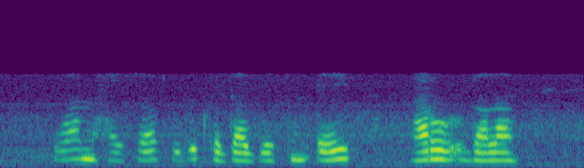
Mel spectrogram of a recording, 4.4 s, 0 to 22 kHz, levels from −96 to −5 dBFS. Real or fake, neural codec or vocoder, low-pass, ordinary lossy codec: real; none; 3.6 kHz; none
